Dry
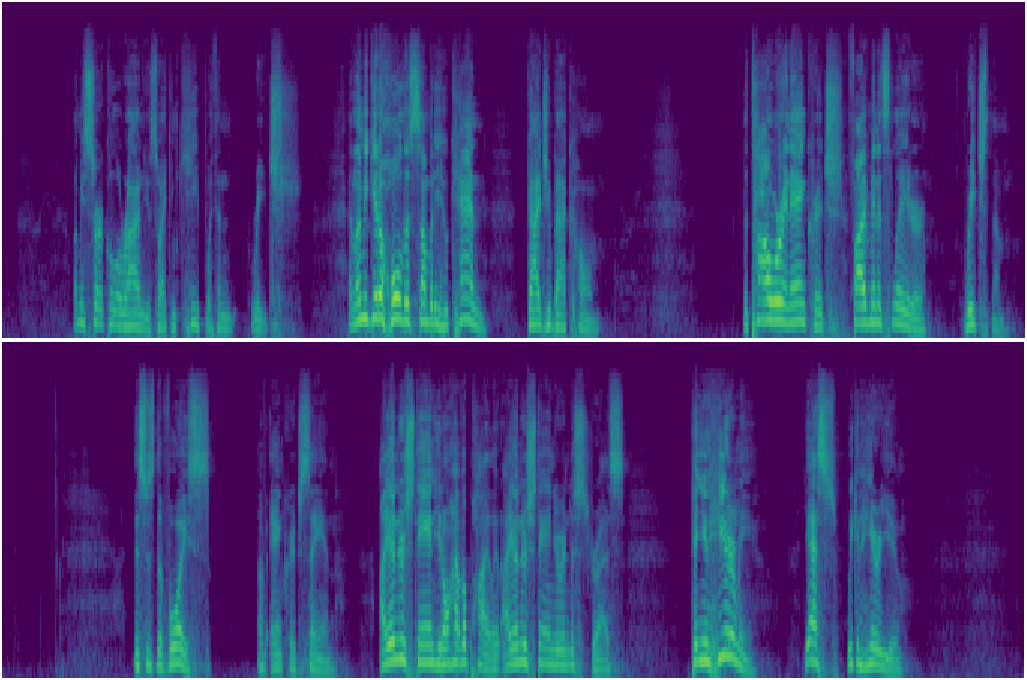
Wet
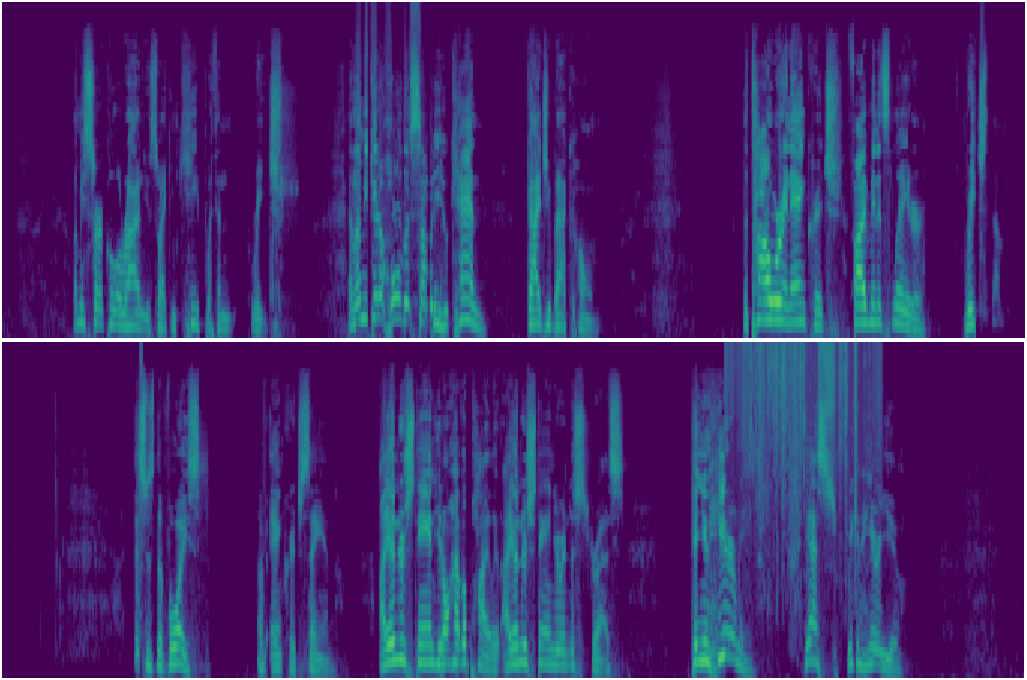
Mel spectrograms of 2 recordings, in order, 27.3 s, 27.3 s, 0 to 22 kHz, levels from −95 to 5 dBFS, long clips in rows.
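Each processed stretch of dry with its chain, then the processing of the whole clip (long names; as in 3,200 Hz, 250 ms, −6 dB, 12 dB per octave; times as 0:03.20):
0:04.70–0:05.74: comb filter 2.5 ms, depth 97% + downward compressor, threshold −25 dBFS + slack as between gear wheels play −37.5 dBFS
0:12.96–0:15.50: high-pass filter 320 Hz 24 dB per octave + high-shelf EQ 8,200 Hz −9 dB + gain into a clipping stage and back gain 31 dB
0:16.24–0:17.10: low-pass filter 4,300 Hz + high-shelf EQ 2,100 Hz −9.5 dB
0:23.26–0:25.36: spike at every zero crossing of −28 dBFS + downward compressor 2.5 to 1, threshold −28 dBFS
whole clip: reverb reduction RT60 1 s; spectral tilt +1.5 dB per octave; level −2.5 dB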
